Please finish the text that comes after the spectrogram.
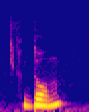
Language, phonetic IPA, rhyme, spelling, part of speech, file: Russian, [dom], -om, дом, noun, Ru-дом.ogg
- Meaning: 1. house, building (a residential building) 2. house, home (as part of a name of an establishment) 3. plot (in some street addresses: a group of buildings sharing the same street number) 4. home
